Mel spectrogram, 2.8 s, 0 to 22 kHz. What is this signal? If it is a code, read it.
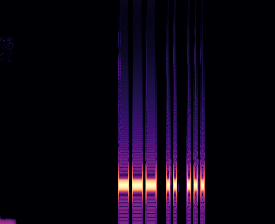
Morse code, heard as a keyed tone, about 34 wpm, 700 Hz. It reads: OIS
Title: USA Call Sign Postfixes - 3 Letters 35wpm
